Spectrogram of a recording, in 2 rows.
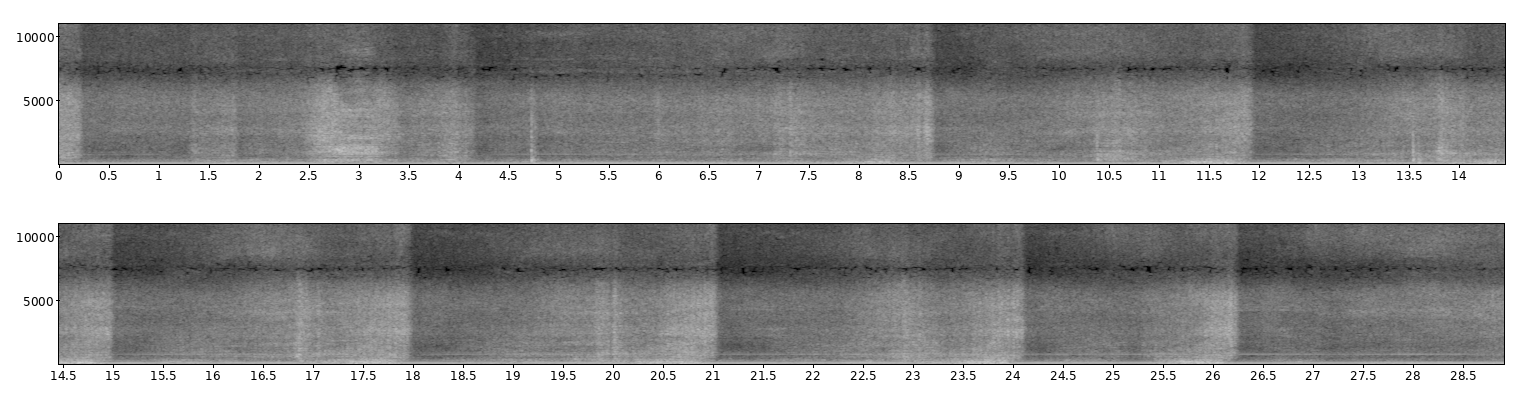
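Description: Hot-water carpet extraction through a 14-inch swivel floor wand. A steady low machine drone runs under the hiss of suction and spray, and the hiss swells every three seconds or so as the wand is stroked across the carpet.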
